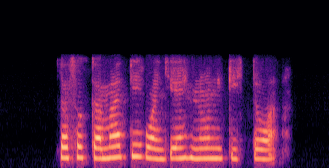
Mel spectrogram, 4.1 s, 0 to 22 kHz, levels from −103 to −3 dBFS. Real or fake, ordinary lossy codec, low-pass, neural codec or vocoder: fake; Opus, 16 kbps; 5.4 kHz; codec, 16 kHz, 16 kbps, FreqCodec, smaller model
